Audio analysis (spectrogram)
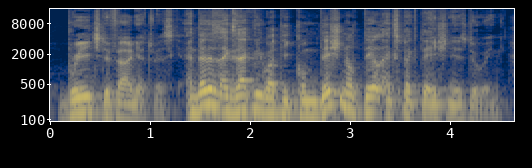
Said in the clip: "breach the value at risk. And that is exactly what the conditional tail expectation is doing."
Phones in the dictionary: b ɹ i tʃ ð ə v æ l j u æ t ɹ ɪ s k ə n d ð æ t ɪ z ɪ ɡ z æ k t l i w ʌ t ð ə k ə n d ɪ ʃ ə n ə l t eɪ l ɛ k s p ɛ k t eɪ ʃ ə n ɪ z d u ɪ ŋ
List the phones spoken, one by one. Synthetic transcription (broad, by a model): b ɹ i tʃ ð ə v æ l j u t ɹ ɪ s k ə n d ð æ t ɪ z ɪ ɡ z æ k t l i w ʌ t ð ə k ə n d ɪ ʃ ə n ə l t eɪ l ɛ k s p ɛ k t eɪ ʃ ə n ɪ z d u ɪ ŋ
